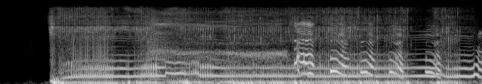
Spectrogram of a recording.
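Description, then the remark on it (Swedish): A person imitates a domestic propeller plane from Luleå to Haparanda with a steady, buzzing, droning hum from the throat, holding one low pitch, then adding wavering, warbling rises near the end before cutting off. “Då vill jag att du ger mig ditt bästa flygplansljud.”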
